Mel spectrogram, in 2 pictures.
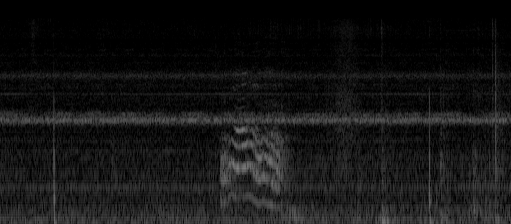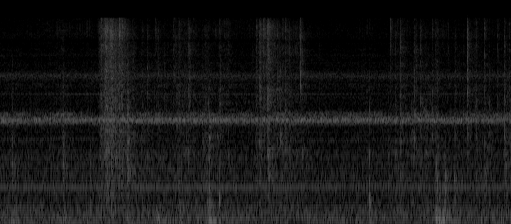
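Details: Two young pet cats, black and white, filmed at night; one short wavering meow early on, followed by scattered clicks, taps and rustling against a constant high-pitched hum.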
